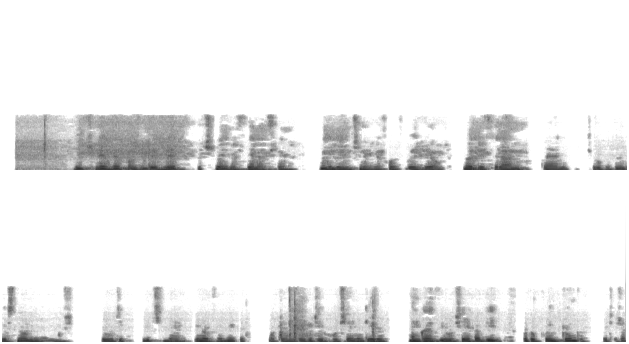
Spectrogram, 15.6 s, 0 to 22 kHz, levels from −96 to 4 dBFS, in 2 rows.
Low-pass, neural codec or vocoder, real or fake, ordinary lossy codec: 7.2 kHz; none; real; MP3, 48 kbps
